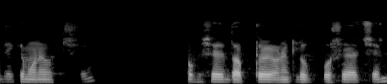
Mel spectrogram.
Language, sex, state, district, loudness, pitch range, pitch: Bengali, male, West Bengal, Jalpaiguri, -26 LUFS, 115-120 Hz, 115 Hz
